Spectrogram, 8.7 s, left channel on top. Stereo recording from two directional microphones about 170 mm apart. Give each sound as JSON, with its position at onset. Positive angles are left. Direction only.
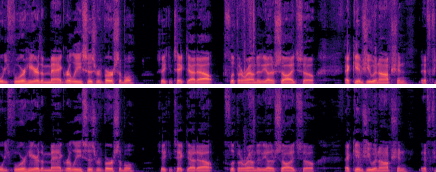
{"t": 0.0, "sound": "speech", "side_deg": 0}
